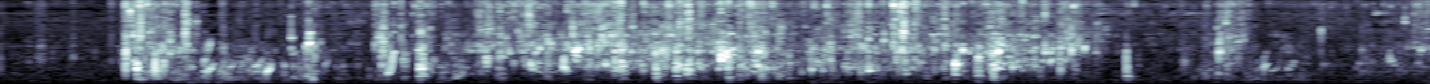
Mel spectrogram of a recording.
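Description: Water sloshing and splashing in a plastic basin as a hand scrubs a plastic toy vehicle in muddy water. The splashing is irregular and eases off near the end.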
